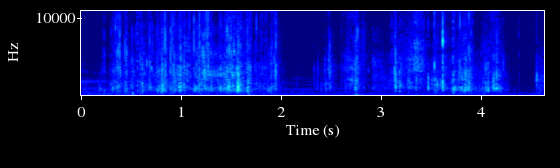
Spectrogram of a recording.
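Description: Plastic wrap around bundled strips of diamond-painting drill bags crinkling and rustling as they are pushed across a table and lined up side by side. The crackling pauses briefly about two seconds in and again just before the end.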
